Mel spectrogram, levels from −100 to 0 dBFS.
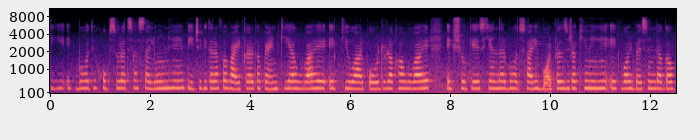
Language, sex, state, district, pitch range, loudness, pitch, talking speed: Hindi, female, Chhattisgarh, Korba, 265-275 Hz, -25 LUFS, 270 Hz, 185 wpm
